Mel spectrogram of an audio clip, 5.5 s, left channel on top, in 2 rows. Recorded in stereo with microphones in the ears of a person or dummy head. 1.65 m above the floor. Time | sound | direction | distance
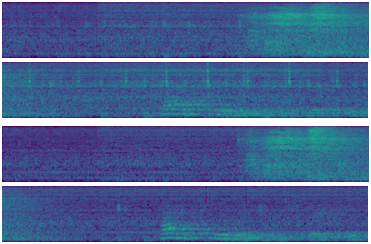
1.8 | a sneeze | 90° right | 4.5 m
3.9 | a woman speaking | 45° right (ahead or behind) | 1.6 m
